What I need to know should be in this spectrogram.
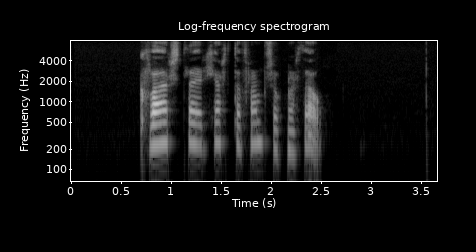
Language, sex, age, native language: Icelandic, female, 40-49, Icelandic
